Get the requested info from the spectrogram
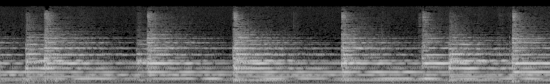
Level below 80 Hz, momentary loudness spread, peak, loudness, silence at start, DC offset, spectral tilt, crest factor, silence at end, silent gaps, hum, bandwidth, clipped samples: -50 dBFS; 7 LU; 0 dBFS; -15 LUFS; 0 s; 1%; -3 dB/octave; 16 dB; 0 s; none; none; 16.5 kHz; under 0.1%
